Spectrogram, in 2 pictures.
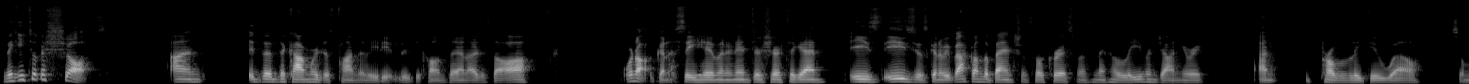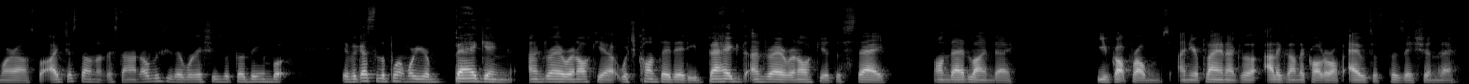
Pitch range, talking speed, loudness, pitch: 105-120 Hz, 210 wpm, -28 LUFS, 110 Hz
